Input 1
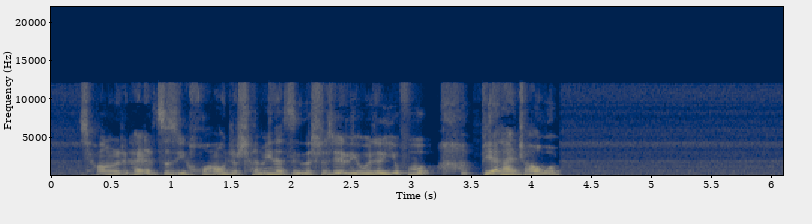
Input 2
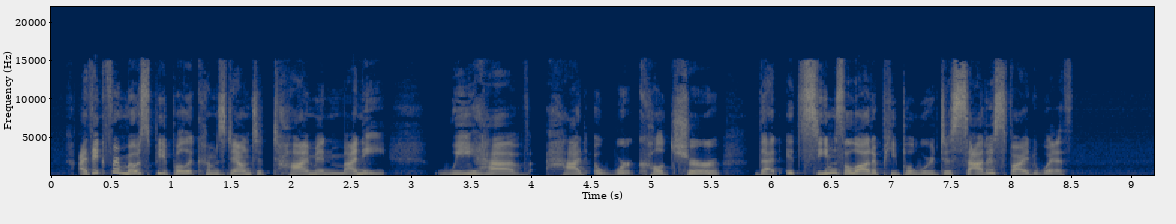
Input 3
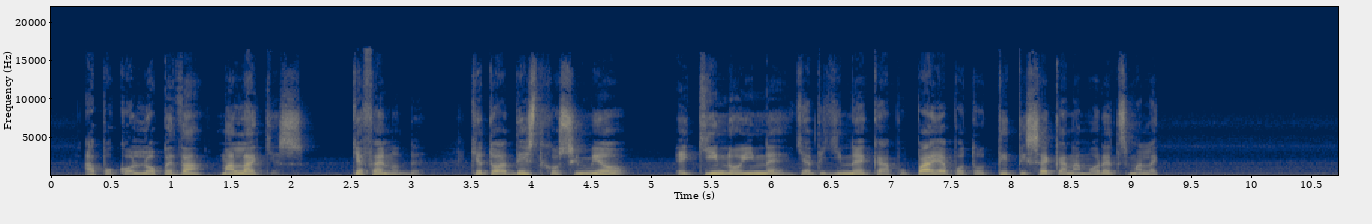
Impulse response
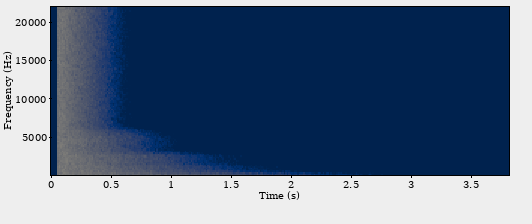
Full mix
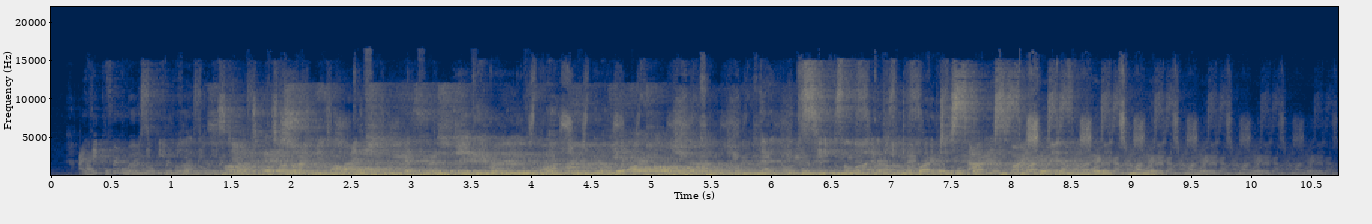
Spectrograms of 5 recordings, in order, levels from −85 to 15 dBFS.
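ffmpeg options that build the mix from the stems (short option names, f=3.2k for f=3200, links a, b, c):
-filter_complex "[0:a]bandreject=f=380:w=12,aeval=exprs='val(0)+0.00891*(sin(2*PI*60*n/s)+sin(2*PI*2*60*n/s)/2+sin(2*PI*3*60*n/s)/3+sin(2*PI*4*60*n/s)/4+sin(2*PI*5*60*n/s)/5)':c=same,adelay=1050,volume=-11dB,asplit=2[a][b];[b]volume=-10.5dB[c];[1:a]acrossover=split=200[d][e];[e]acompressor=threshold=-44dB:ratio=2[f];[d][f]amix=inputs=2:normalize=0,volume=-2dB,asplit=3[g][h][i];[h]volume=-16.5dB[j];[i]volume=-8dB[k];[2:a]equalizer=f=8.5k:w=2.9:g=-11.5,volume=-2dB,asplit=2[l][m];[m]volume=-16.5dB[n];[a][l]amix=inputs=2:normalize=0,equalizer=f=2.5k:w=0.67:g=-13.5,acompressor=threshold=-33dB:ratio=4,volume=0dB[o];[3:a]atrim=start_sample=2205[p];[c][j]amix=inputs=2:normalize=0[q];[q][p]afir=irnorm=-1:irlink=0[r];[k][n]amix=inputs=2:normalize=0,aecho=0:1:443|886|1329|1772|2215|2658|3101|3544|3987:1|0.57|0.325|0.185|0.106|0.0602|0.0343|0.0195|0.0111[s];[g][o][r][s]amix=inputs=4:normalize=0,dynaudnorm=f=200:g=17:m=13.5dB,alimiter=limit=-9.5dB:level=0:latency=1:release=295"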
